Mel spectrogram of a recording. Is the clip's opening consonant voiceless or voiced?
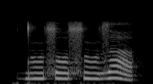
voiced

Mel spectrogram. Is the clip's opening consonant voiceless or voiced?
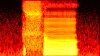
voiceless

